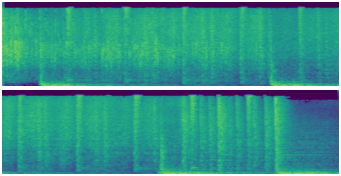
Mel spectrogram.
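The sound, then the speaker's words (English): An audience applauds an artist at a live event, a crackling spread of clapping punctuated by four deep booming thumps. “everyone put your hands together for Olivia Glasser”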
